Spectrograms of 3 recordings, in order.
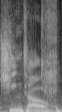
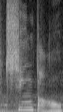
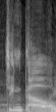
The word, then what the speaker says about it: Qingdao: Tsingtao. But it's spelled That's an American way to say it, but Chinese way is Qingdao. Qingdao.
